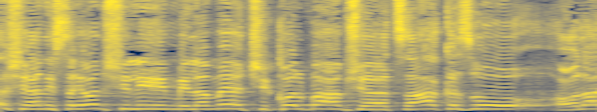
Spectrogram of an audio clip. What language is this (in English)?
Hebrew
